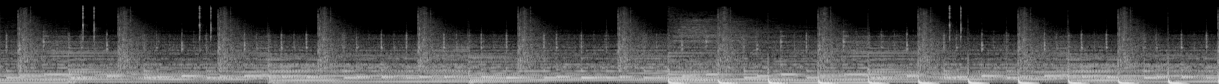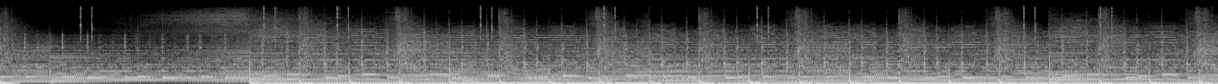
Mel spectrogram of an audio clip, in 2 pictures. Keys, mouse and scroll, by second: 0.9-3.2 drag, 5.2-6.5 typing, 7.1 Return, 9.6 click, 10.4-11.4 middle drag, 12.7 middle click, 13.1 right click, 14.9 click, 15.5 click, 15.7 right click, 17.2-19.5 drag, 19.9-21.0 drag, 22.5 click, 23.2 click, 23.3 click.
